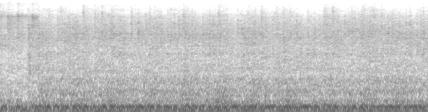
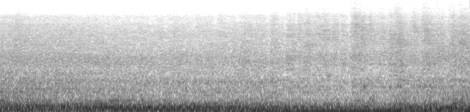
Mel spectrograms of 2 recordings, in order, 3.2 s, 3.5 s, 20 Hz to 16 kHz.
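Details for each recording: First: 1968 Camaro fresh 383 stroker V8, carbureted, first start: low, lumpy, loping idle with heavy chug, barely kept running; idle too low, mixture too rich, timing too retarded, before tuning. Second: 1968 Camaro with fresh 383 stroker V8 (~500 hp) replacing the 327, on the road: deep, steady rumble with even beat, no knocks or misses; running strong and healthy.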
